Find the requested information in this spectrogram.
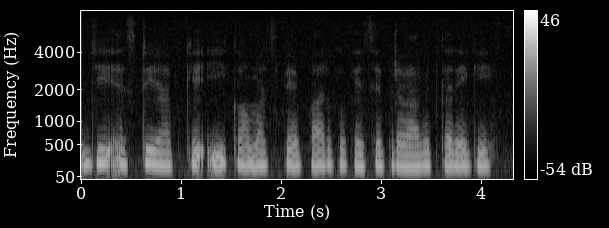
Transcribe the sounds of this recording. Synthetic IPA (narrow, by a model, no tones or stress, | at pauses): d͡ʒiːʔeːsʈiaːpkḛʔiːkɔːməɾsbɛːpaːɾkokɛːsepɾɐbʱaːʋɪt̪kɐɾeːɡiː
